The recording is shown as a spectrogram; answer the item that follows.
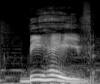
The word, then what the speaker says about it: behave: Et ici, même si on a un mot avec les mêmes origines que have, ça se prononce bien have, avec le son A, behave.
